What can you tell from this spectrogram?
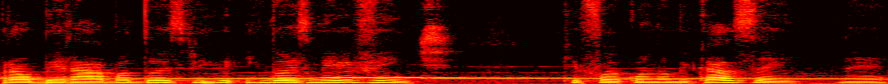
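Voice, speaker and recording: A woman's fairly high voice, fairly slow and fairly even in intonation, with music in the background. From Brazil, São Paulo state interior (Salto). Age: 30s. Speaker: holistic psychotherapist, channel host. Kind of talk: personal life story vlog. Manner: casual, many fillers (né).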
